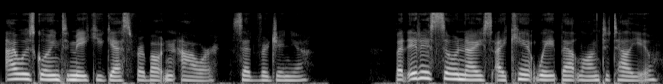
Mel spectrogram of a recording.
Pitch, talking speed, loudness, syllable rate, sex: 205 Hz, 235 wpm, -17 LUFS, 5.2 syllables/s, female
